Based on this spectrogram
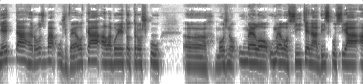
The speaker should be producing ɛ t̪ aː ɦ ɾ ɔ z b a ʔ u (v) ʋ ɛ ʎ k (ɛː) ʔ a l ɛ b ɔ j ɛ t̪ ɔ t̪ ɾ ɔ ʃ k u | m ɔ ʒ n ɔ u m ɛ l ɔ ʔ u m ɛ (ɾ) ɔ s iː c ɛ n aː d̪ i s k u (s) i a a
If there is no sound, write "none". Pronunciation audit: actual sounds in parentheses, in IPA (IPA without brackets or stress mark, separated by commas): ʒ, aː, l, s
